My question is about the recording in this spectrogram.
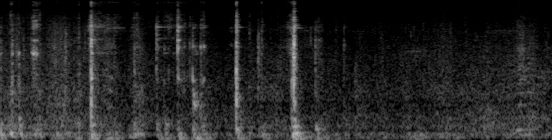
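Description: Sharp clicks and clinks, about half a dozen in the first two and a half seconds and then quieter, from a collapsible crab pot being handled and set up.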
